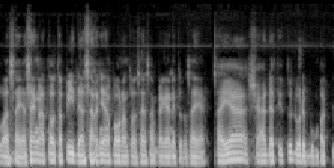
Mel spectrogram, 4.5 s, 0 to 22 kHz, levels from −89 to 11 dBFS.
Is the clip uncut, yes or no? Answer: no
